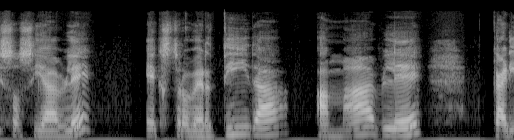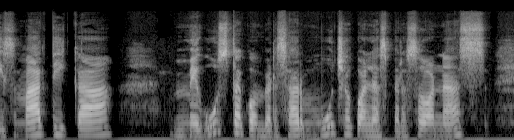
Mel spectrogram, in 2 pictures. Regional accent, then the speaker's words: Lima, Peru; soy peruana, he nacido en Lima, la capital.

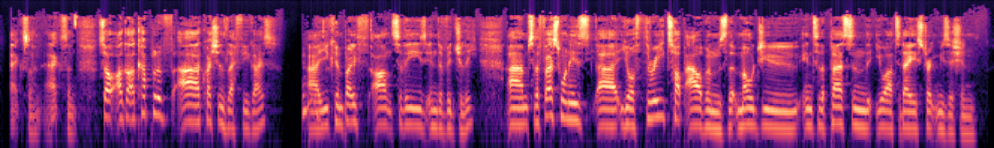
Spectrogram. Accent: England, United Kingdom; being from England

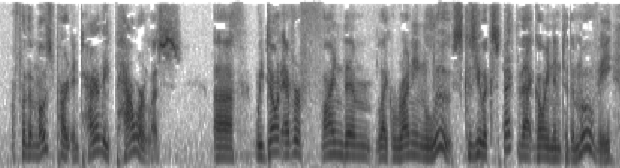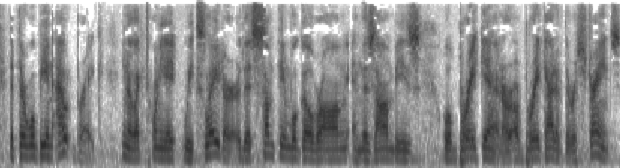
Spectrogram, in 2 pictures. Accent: United States; as an American

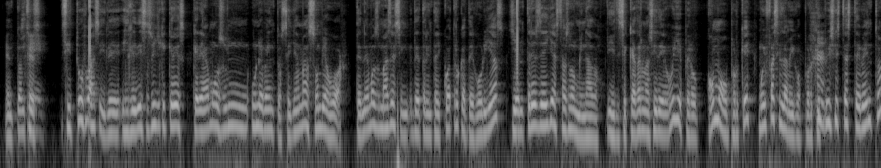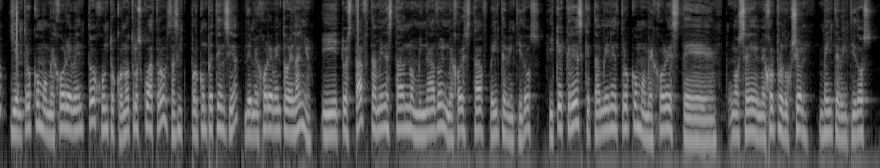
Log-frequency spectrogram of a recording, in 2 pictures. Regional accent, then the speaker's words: Mexico; Aquí en mi ciudad natal

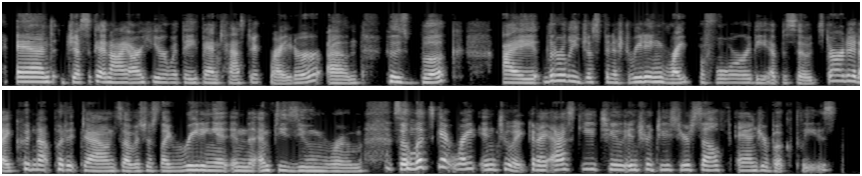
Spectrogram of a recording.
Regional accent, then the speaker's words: New York, United States; I am from New York, and I went to N Y U in the early aughts, and so, like, I grew up going to a lot of the places

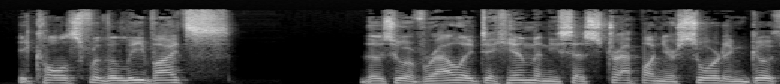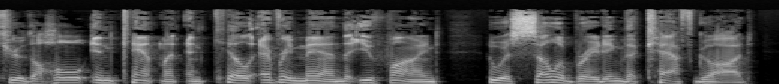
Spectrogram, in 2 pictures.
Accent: United States; I'm an American

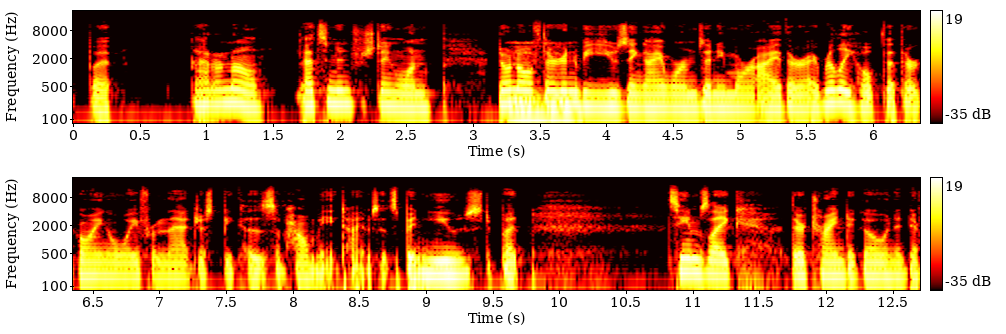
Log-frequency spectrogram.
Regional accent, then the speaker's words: Minnesota, United States; I'm from Minnesota, and I don't sleep

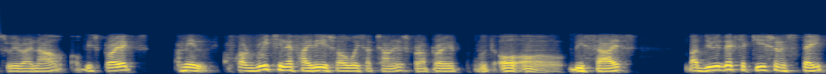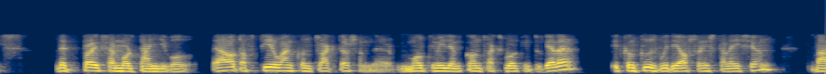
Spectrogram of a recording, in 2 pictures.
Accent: Spain; I'm from Spain

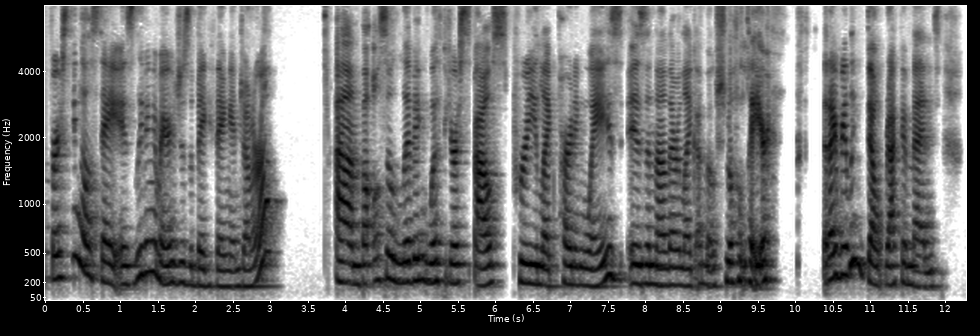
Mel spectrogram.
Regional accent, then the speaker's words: Washington, United States; moved away as an adult; also born or lived in Sumner, Washington / San Francisco / Orange County / Mexico; now in Malinalco, Mexico; I actually grew up in Washington State. I joke that I progressively made my way down the border because I moved from Washington State to San Francisco. Then I lived in Orange County, and then I made my way to Mexico.

